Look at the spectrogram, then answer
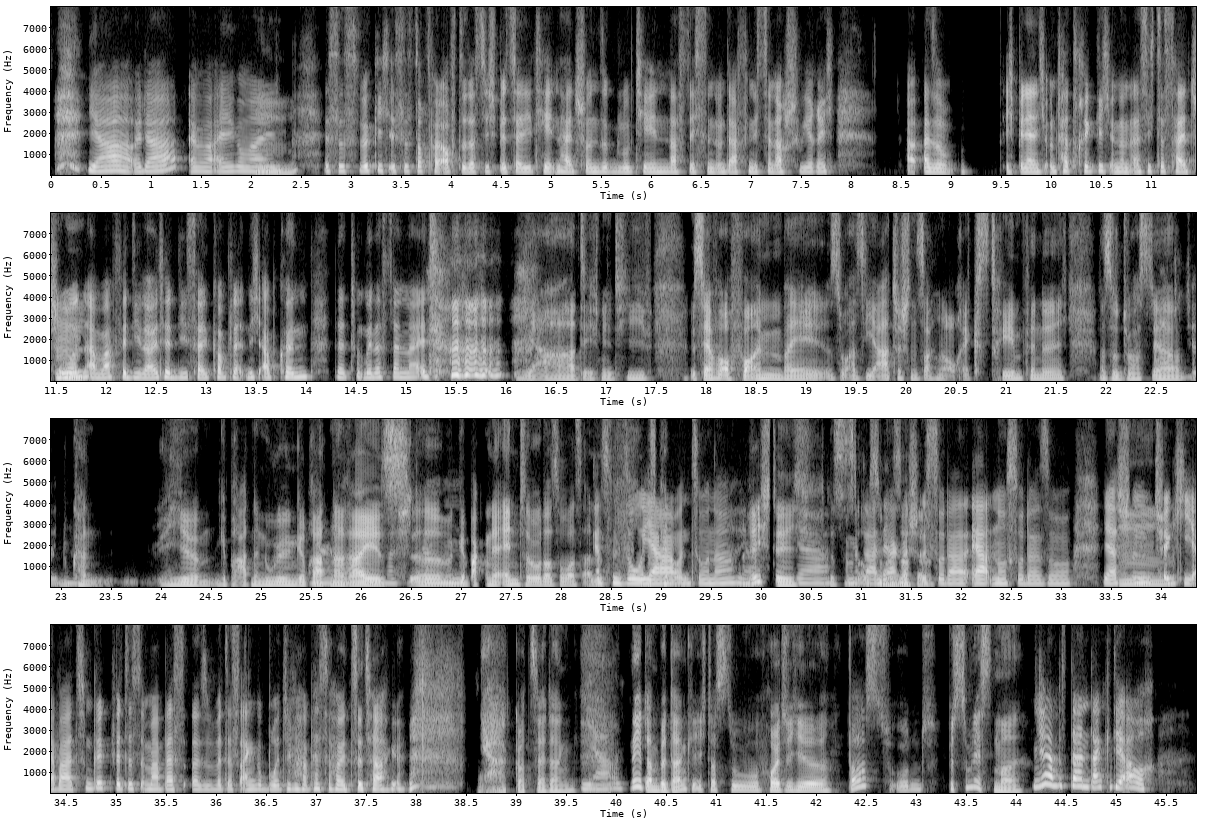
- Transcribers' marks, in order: chuckle; laugh; unintelligible speech; in English: "tricky"; laughing while speaking: "immer besser heutzutage"; laugh; joyful: "Ja, bis dann. Danke, dir auch"
- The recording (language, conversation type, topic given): German, podcast, Wie passt du Rezepte an Allergien oder Unverträglichkeiten an?
- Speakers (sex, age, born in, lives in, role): female, 30-34, Germany, Germany, guest; male, 20-24, Germany, Germany, host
